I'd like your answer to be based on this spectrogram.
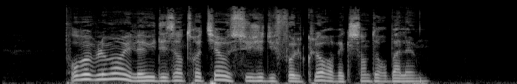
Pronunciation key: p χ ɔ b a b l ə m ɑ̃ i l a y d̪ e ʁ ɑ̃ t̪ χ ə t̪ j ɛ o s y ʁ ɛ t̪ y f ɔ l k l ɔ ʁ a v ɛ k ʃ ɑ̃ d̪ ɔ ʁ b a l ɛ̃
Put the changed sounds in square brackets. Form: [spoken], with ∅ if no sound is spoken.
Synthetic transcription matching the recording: p χ ɔ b a b l ə m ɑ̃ i l a y d̪ e [z] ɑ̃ t̪ χ ə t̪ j [ɛ̃] o s y [ʒ] ɛ [d̪] y f ɔ l k l ɔ ʁ a v ɛ k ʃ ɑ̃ d̪ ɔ ʁ b a l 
